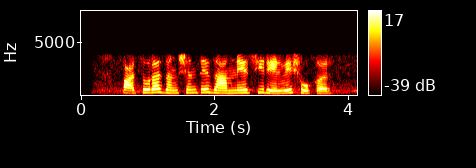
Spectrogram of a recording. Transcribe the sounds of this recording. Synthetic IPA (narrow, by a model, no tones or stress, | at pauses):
pat͡soɾad͡zəŋkʂənt̪ed͡zamneɾt͡ɕiːɾelʋeɕokəɾ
